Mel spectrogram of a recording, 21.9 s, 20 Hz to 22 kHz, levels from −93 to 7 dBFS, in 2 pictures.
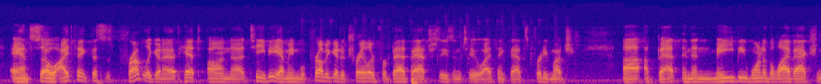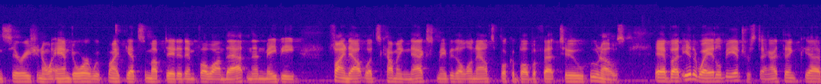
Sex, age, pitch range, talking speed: male, 50-69, 105-135 Hz, 225 wpm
